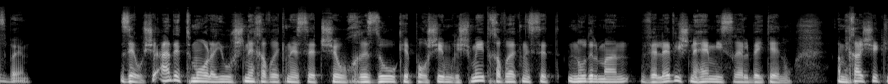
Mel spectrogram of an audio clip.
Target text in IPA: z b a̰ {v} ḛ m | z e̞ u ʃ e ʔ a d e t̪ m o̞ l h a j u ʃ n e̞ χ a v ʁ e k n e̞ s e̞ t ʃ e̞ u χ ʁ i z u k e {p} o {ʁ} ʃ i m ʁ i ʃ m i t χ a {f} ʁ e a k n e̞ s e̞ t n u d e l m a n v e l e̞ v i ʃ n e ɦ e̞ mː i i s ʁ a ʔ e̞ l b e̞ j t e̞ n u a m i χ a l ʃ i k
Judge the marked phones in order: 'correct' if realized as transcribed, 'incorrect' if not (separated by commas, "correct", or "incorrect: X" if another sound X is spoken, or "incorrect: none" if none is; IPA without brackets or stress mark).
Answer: incorrect: none, correct, correct, incorrect: v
